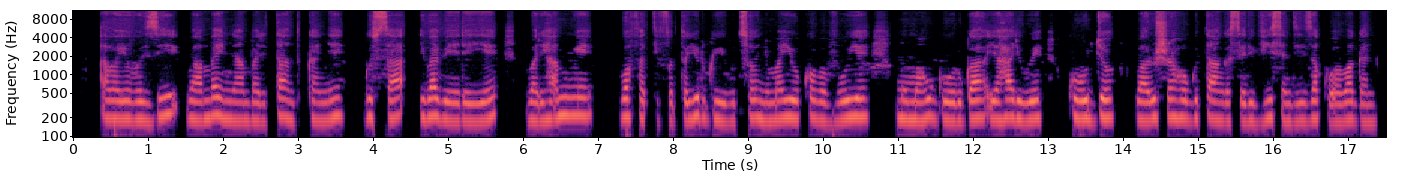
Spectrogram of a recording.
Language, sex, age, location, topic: Kinyarwanda, female, 18-24, Kigali, health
